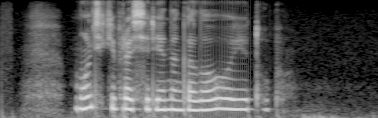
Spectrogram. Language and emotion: Russian, neutral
